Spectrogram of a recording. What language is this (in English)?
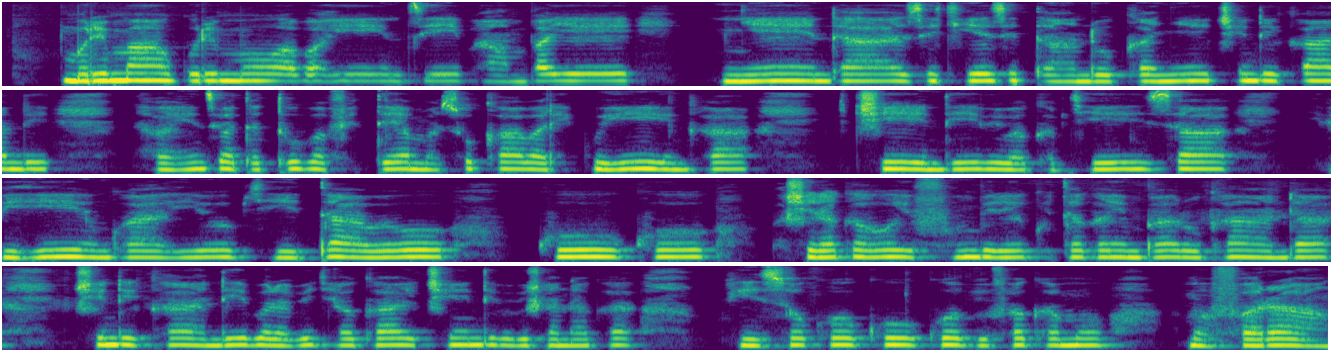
Kinyarwanda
